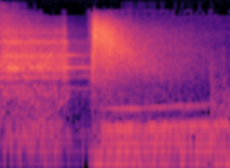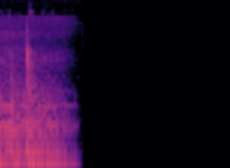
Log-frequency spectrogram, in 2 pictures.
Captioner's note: drums thumping; logo ringing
